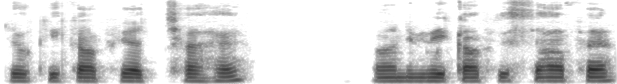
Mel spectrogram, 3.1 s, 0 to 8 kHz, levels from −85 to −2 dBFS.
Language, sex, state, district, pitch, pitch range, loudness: Hindi, male, Jharkhand, Jamtara, 125 Hz, 125-130 Hz, -27 LUFS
